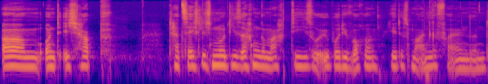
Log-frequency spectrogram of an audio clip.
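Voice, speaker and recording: A woman with a normal speaking voice talks at a fairly low pitch and a moderate pace. The recording is very clean, with a silent background. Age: 30s. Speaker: veterinarian and club member. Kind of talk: casual chat.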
